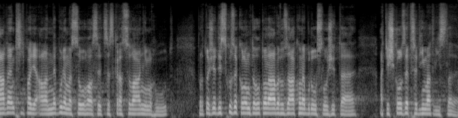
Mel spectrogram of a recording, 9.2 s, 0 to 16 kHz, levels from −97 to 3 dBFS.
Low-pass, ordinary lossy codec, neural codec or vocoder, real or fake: 14.4 kHz; AAC, 64 kbps; codec, 44.1 kHz, 7.8 kbps, DAC; fake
